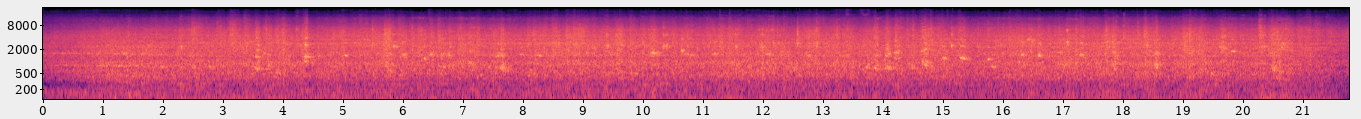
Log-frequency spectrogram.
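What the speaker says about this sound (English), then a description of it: "as 145054 heads west with this loaded hopper train" A DB Schenker class 145 electric locomotive hauls a loaded hopper train westward on a German main line, a loud, continuous rumble with rhythmic clickety-clack of wagon wheels close by and no talk.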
